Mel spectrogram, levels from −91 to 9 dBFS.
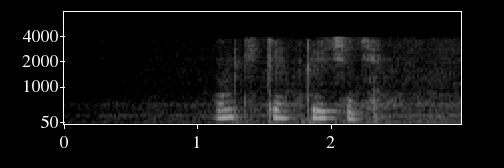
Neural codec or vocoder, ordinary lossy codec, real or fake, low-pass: codec, 44.1 kHz, 3.4 kbps, Pupu-Codec; AAC, 16 kbps; fake; 7.2 kHz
